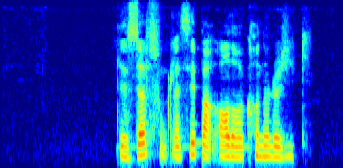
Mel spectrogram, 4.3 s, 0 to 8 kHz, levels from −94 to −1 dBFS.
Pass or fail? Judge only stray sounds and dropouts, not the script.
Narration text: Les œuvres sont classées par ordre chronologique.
pass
